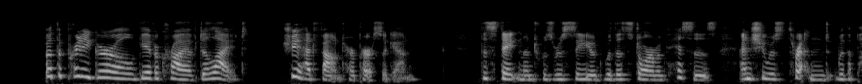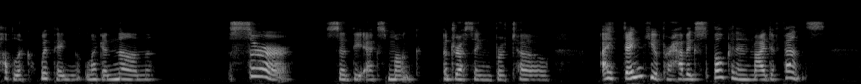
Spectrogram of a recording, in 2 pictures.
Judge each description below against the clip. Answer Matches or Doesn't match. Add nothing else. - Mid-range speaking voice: Doesn't match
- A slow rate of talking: Doesn't match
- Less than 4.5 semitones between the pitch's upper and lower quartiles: Matches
